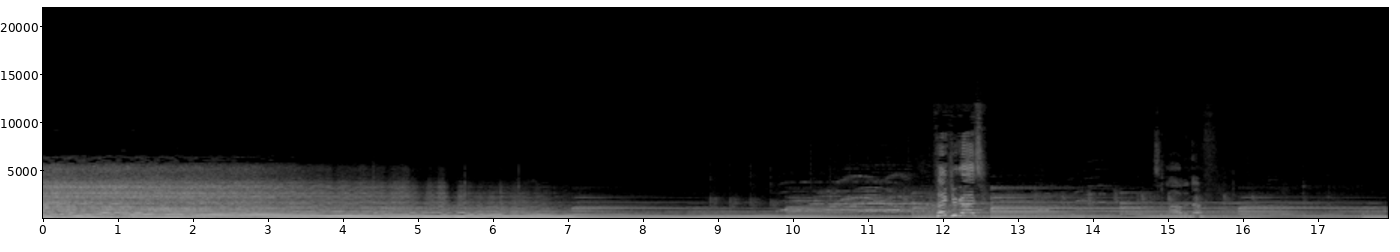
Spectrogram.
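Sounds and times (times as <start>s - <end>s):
live rock band: 0.0s - 7.0s
distorted electric guitar chord: 0.0s - 8.7s.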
